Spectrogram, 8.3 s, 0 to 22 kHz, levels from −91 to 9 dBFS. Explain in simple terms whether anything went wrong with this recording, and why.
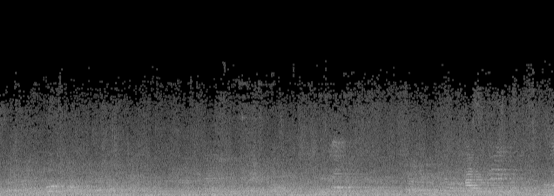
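Nothing went wrong: no audible faults anywhere in the recording, so there is nothing to explain or fix.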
